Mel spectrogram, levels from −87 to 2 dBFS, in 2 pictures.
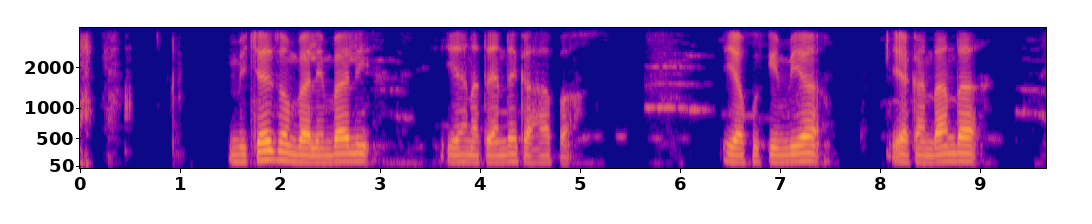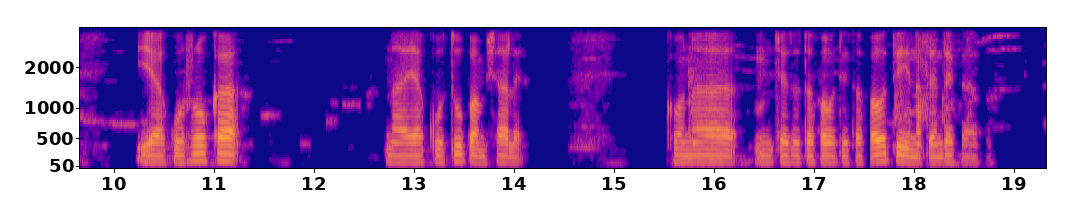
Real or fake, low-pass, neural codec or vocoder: real; 3.6 kHz; none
